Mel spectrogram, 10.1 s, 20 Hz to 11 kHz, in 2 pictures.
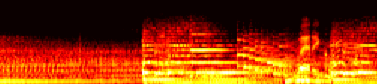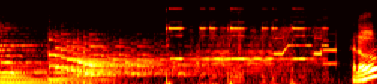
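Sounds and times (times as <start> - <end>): plucked-string music cue: 0.0 - 9.2
held orchestral chord: 1.9 - 7.7.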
